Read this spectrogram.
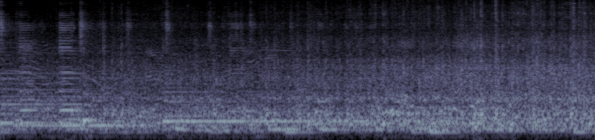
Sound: wagons bouncing

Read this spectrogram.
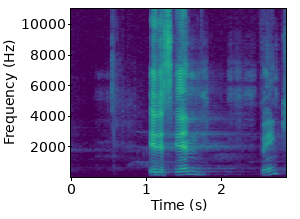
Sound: person cheers

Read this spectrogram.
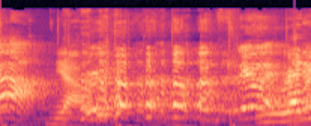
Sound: all join in laughter

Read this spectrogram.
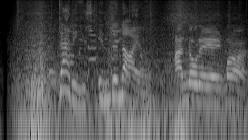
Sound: voiceover

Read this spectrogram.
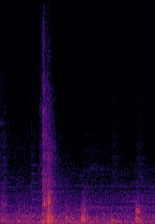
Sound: gentle music; door claps

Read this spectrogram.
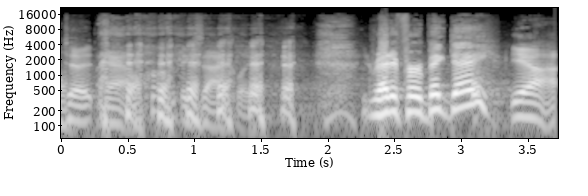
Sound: laughs

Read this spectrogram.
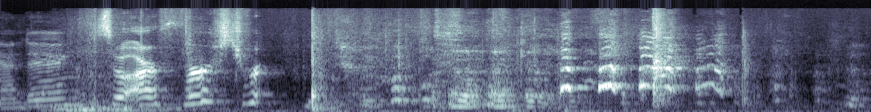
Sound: laughs

